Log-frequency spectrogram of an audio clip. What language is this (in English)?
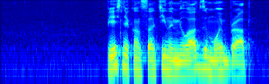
Russian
